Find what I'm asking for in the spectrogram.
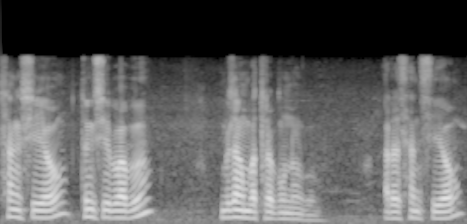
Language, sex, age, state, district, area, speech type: Bodo, male, 60+, Assam, Baksa, urban, spontaneous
